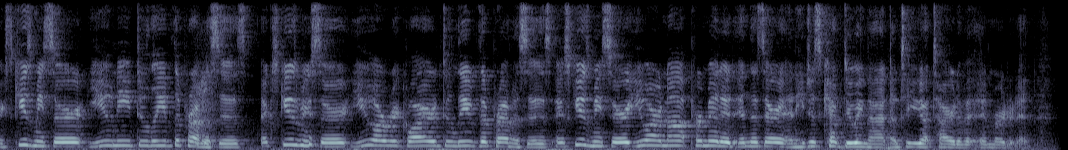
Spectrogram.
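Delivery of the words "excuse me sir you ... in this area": pitched-up robot announcer voice, repetitive. Voicing a robot that keeps telling an intruder to leave: robot voice. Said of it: "all it was doing was sitting there going".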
